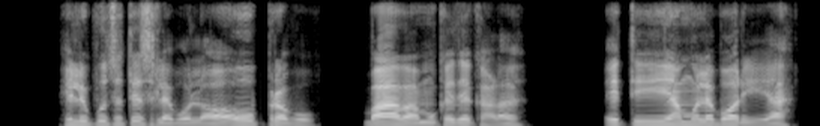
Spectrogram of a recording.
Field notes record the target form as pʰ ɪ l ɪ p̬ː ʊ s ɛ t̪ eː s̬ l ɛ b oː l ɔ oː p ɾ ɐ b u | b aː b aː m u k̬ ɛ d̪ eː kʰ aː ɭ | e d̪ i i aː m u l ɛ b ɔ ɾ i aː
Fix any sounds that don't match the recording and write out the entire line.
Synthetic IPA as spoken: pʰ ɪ l ɪ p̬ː ʊ s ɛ t̪ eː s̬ l ɛ b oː l ɔ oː p ɾ ɐ b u | b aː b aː m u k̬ ɛ d̪ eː kʰ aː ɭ | e t̪ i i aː m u l ɛ b ɔ ɾ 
